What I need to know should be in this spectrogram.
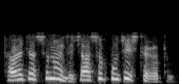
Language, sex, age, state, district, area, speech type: Bengali, male, 60+, West Bengal, Howrah, urban, conversation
